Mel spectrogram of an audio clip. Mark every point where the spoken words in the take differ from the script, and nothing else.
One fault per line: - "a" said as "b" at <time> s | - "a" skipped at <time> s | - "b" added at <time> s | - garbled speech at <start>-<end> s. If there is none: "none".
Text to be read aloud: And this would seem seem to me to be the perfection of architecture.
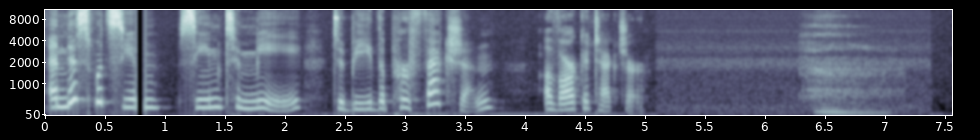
none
